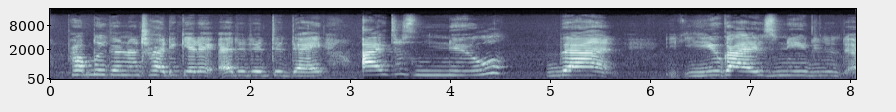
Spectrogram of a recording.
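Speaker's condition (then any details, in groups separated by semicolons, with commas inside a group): Cerebral palsy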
